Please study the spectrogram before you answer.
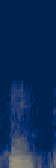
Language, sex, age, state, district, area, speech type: Tamil, female, 18-30, Tamil Nadu, Thanjavur, rural, conversation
